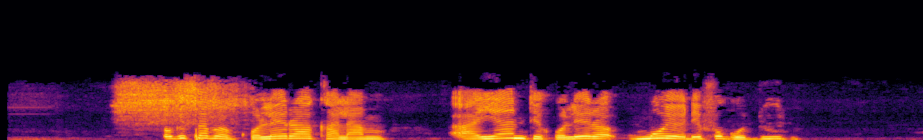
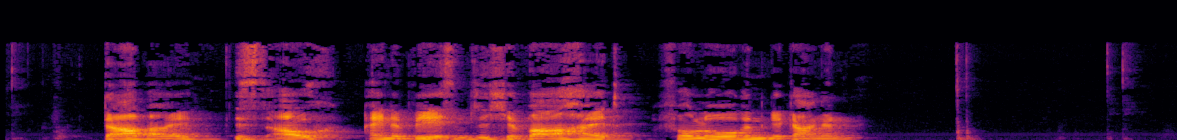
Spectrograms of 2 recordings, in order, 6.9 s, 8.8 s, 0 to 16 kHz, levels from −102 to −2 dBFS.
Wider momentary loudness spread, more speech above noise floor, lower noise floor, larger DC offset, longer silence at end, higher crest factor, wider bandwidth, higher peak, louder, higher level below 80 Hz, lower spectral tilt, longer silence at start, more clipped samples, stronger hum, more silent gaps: second, 9 LU vs 14 LU; second, 49 dB vs 57 dB; second, -62 dBFS vs -81 dBFS; neither; second, 0.95 s vs 1.6 s; second, 14 dB vs 20 dB; second, 7.6 kHz vs 11.5 kHz; first, 0 dBFS vs -6 dBFS; first, -14 LUFS vs -24 LUFS; first, -54 dBFS vs -70 dBFS; about the same, -4.5 dB/octave vs -5 dB/octave; about the same, 0.85 s vs 0.8 s; neither; neither; neither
